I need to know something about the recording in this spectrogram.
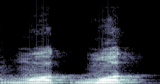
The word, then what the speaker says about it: mode: Mode, tulisannya mode, tapi bacanya mod on, misal artinya itu mode apa ya?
